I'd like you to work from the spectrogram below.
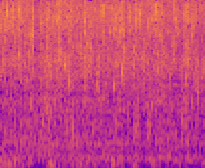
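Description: Water flowing through a drip irrigation system in a farm field in Kandahar's Arghandab district, a dense, continuous trickling wash with no separate drops standing out, fairly loud and without talk.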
